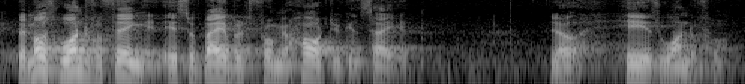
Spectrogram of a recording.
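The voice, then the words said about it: Swedish-influenced Oklahoma English accent. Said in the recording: “I'm from Oklahoma and I have a little bit different accent ... I'm an Okie from Sweden”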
